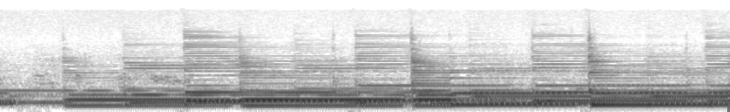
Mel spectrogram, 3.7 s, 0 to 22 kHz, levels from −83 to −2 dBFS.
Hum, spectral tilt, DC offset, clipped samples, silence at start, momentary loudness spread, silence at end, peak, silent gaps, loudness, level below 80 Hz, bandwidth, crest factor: none; -7 dB/octave; under 0.1%; under 0.1%; 0 s; 4 LU; 0 s; -14 dBFS; none; -26 LUFS; -80 dBFS; 16 kHz; 12 dB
